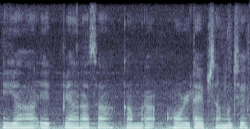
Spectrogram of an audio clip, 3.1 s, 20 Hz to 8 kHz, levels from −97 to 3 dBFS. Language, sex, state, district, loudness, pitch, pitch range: Hindi, male, Chhattisgarh, Raipur, -14 LUFS, 135 Hz, 130-135 Hz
